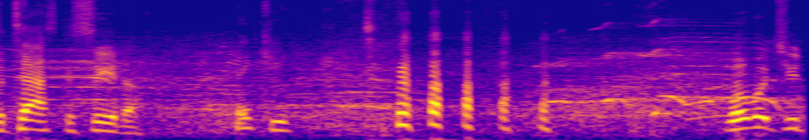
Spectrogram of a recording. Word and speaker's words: Atascocita: Atascocita. It's a Atascocita.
